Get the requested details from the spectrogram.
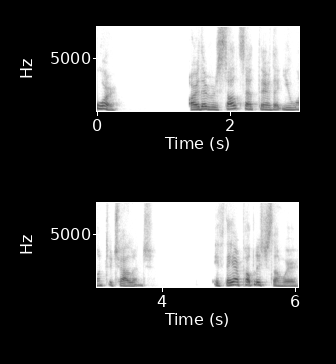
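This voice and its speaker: A woman speaks at a moderate pace with a Swedish accent, her dark, mellow tone carrying some vocal fry. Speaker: journal editor and academic. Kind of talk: webinar presentation. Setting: online webinar.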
